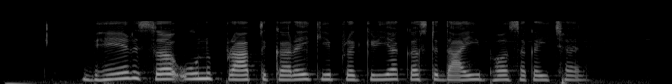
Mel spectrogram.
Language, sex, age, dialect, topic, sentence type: Maithili, female, 25-30, Southern/Standard, agriculture, statement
